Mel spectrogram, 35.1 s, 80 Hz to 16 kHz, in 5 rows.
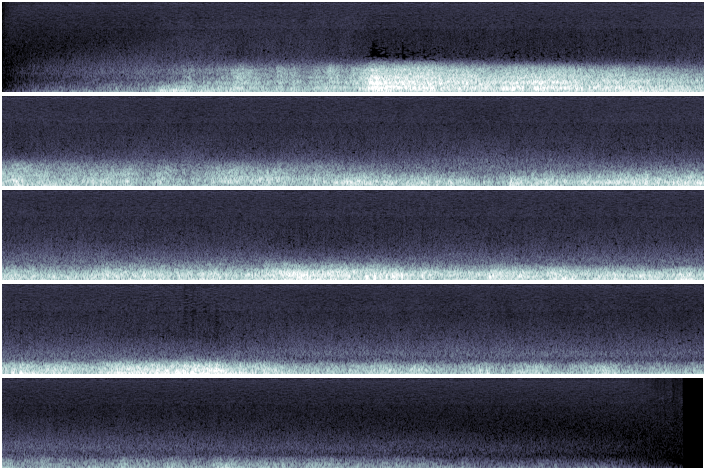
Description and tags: Distant Thunder 1
Deep, rolling thunder. Not very loud. Makes for good storm background noise or as part of a large explosion's reverberation.
A bit low quality and is intended to be played at a low volume. Sounds awesome played at about 8 times the speed.
Recorded with a H4n Pro (built-in mics) 16/10/2019
Edited with Audacity (v2.3.2) 21/10/2021
boom, distant, field-recording, lightning, rain, rumble, storm, thunder, thunderstorm, weather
